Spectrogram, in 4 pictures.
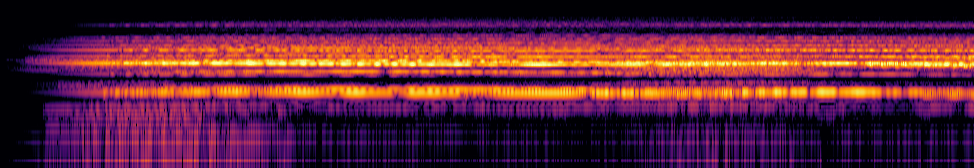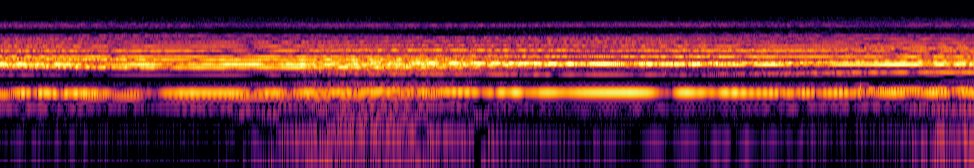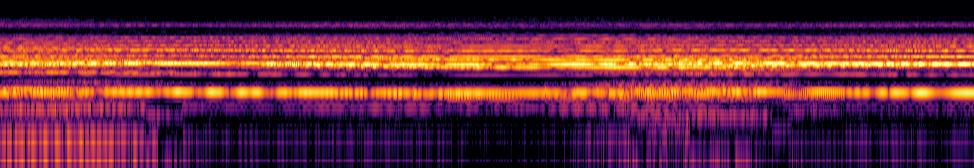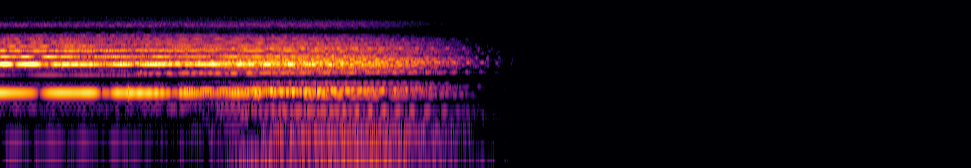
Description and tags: Long Very Annoying Siren or Alarm
Synthesized sound - background siren or alarm, might be in the background of alien soundscape.
accident, alarm, alien, annoying, creepy, eerie, horror, incident, long, scary, siren, synthesized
